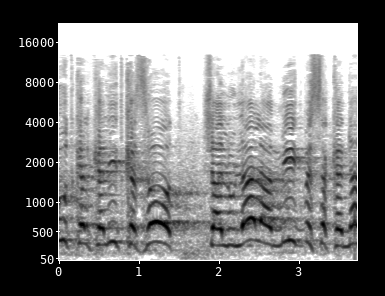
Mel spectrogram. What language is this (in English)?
Hebrew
